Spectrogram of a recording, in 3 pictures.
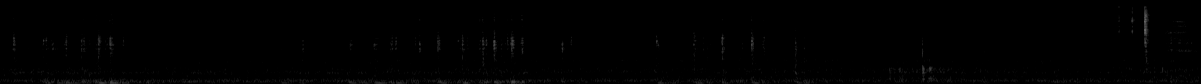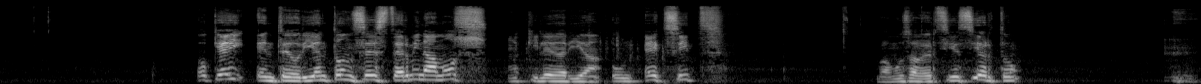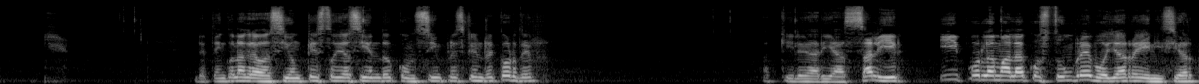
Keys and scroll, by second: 0.2-1.6 typing, 2.8-8.0 typing, 17.4-19.1 typing.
